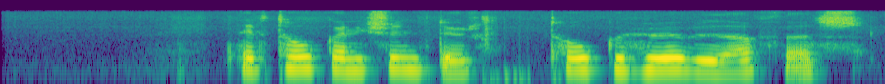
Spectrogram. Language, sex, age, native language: Icelandic, female, 12, Icelandic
